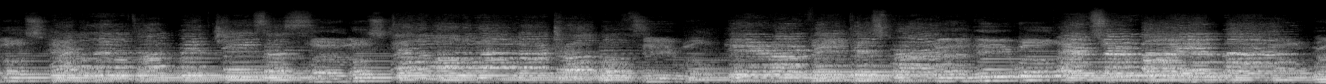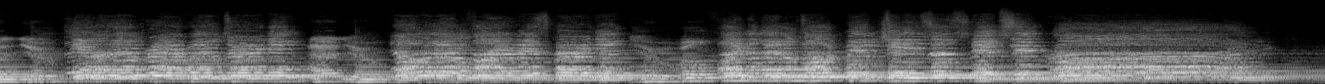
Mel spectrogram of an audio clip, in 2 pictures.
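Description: Mixed choir of men's and women's voices singing a gospel song in parts, with piano accompaniment.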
